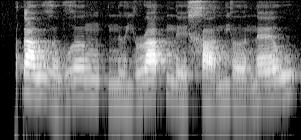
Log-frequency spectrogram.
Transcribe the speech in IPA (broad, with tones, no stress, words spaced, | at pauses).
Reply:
ɗa˧wɣə˨˩˨wɣə˧ŋ | nɨ˨˩jɹa˦˥t̚ ne˨˩˦xa˨˩˦njəː˨˩ nɛ˧˥w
